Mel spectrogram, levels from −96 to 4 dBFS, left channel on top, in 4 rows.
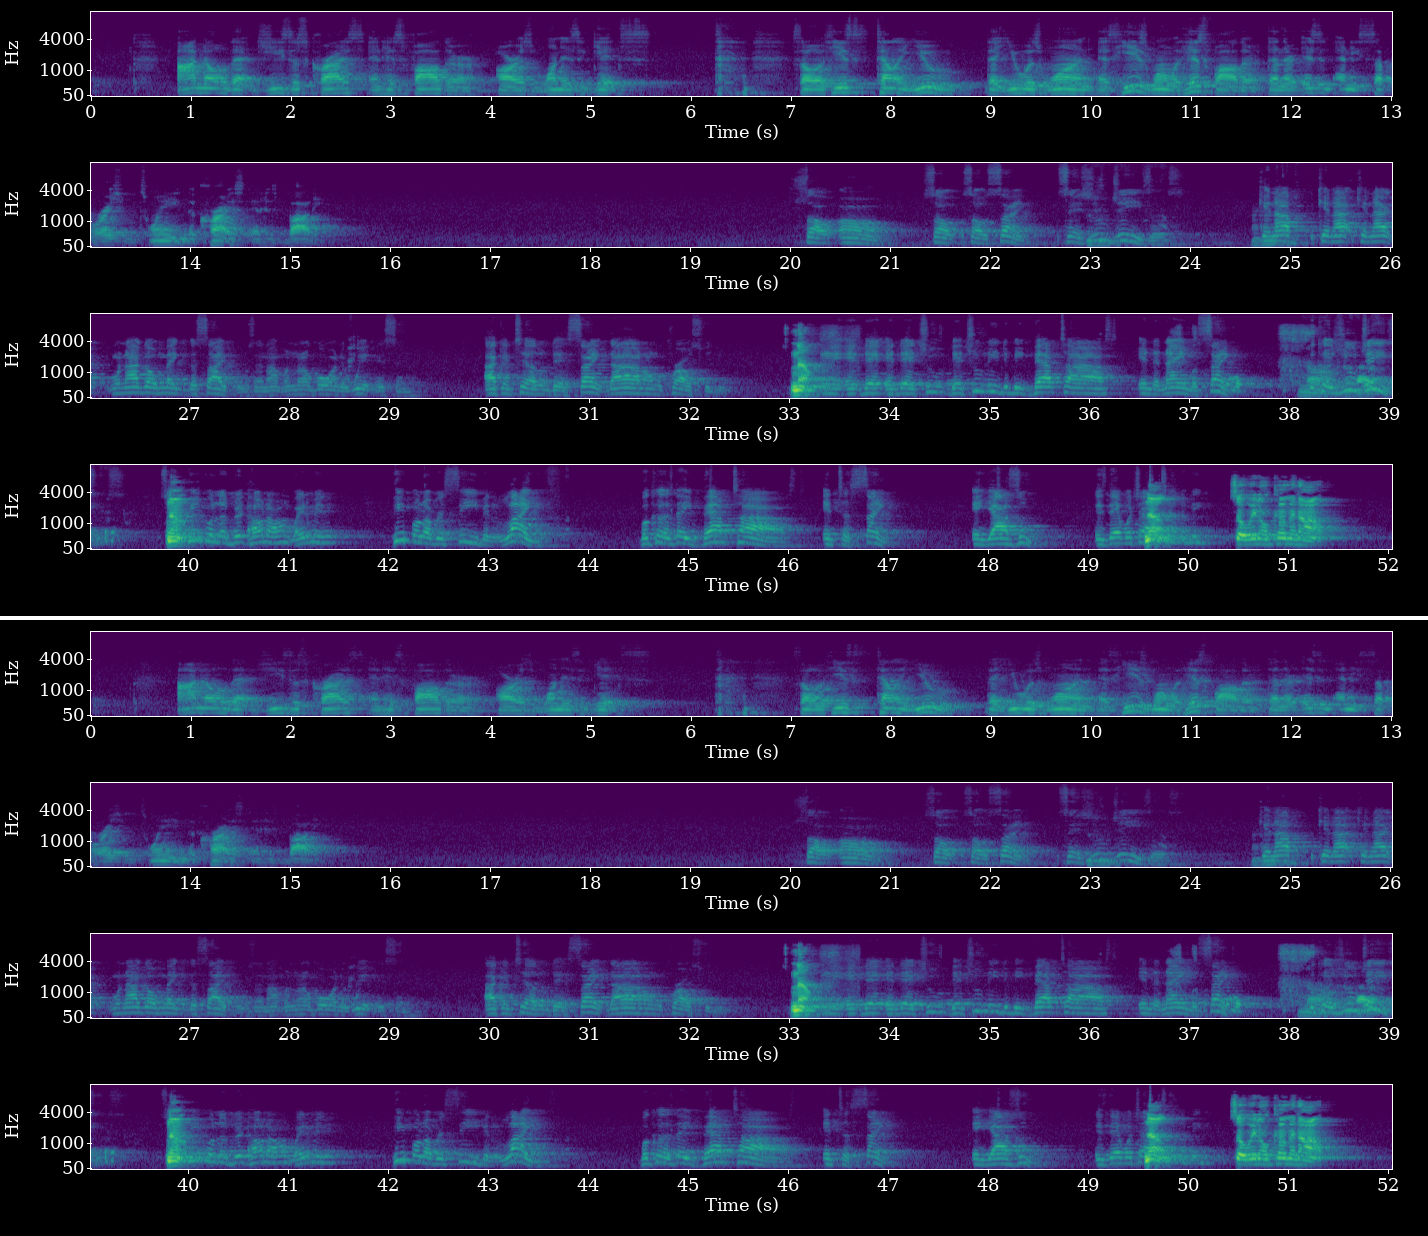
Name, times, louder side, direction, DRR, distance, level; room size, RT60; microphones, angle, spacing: voice 1, 0.9-5.5 6.2-6.7 7.1-8.6 8.9-15.3 23.0-23.2 24.6-24.9 38.1-38.9, left 3 dB, 75° left, 7 dB, 1.5 m, -42 dB
voice 2, 20.1-21.0 21.4-22.4 22.7-23.8 24.7-29.2 30.0-32.4 33.3-36.2 36.5-37.4 38.2-39.2 39.7-41.5 42.0-43.6 44.5-46.0 46.3-47.0 47.8-48.5 49.1-50.2, left 3 dB, 35° left, 2 dB, 0.6 m, -45 dB
voice 3, 37.9-38.2 38.7-38.9 39.8-40.0 49.6-49.8 50.4-51.3, right 1 dB, 5° right, 12 dB, 0.3 m, -25 dB
16.0 x 16.0 x 2.4 m, 1.0 s
head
